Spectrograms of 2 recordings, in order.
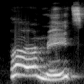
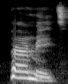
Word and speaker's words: permit: to move something around permit and what about permit permit is to allow to happen to Grant permission when you allow something to happen or when you grant someone permission to do something that is a verb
